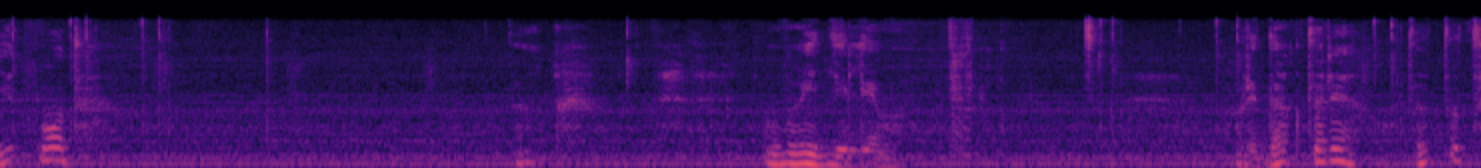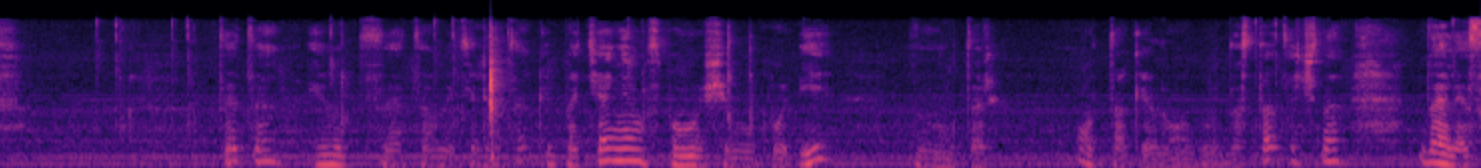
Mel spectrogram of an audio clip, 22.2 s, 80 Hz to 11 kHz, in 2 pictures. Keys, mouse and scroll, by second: 1.0 click, 2.0-5.0 middle drag, 8.2-10.4 drag, 11.8 click, 13.0-14.3 middle drag, 14.3 shift+click, 14.9-16.6 middle drag, 22.0-22.2 drag.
